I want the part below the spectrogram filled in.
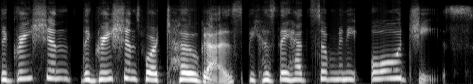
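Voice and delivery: put-on New Zealand accent. After hearing a voice memo, a person repeats the sentence; imitating a New Zealand accent. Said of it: "like the Kiwi Queen herself".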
